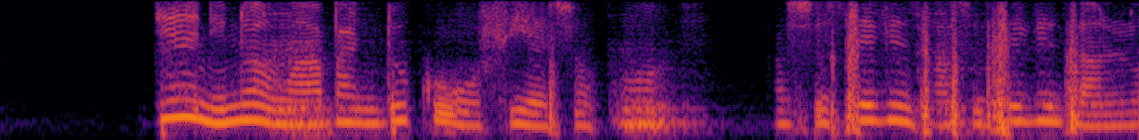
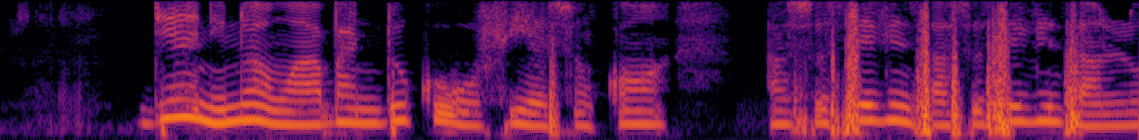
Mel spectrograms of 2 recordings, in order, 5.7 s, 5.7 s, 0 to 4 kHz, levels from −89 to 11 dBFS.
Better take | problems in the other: second | noise reduction (neural mask model RNNoise)

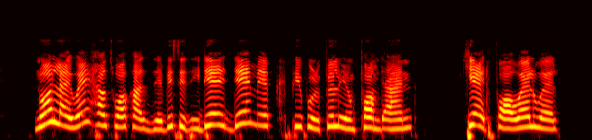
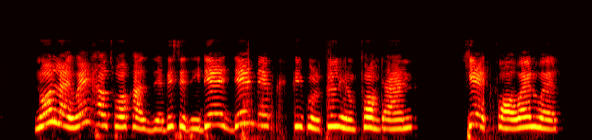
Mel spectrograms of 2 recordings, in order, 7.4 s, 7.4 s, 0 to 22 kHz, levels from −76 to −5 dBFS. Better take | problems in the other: first | noise reduction (neural mask model DeepFilterNet 3)

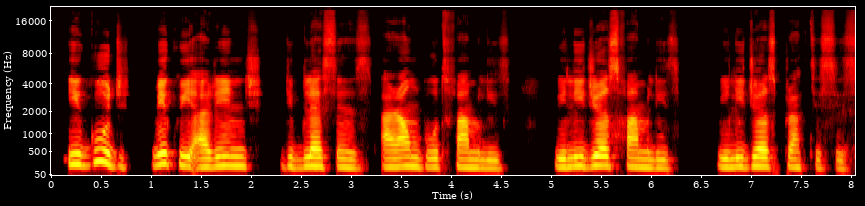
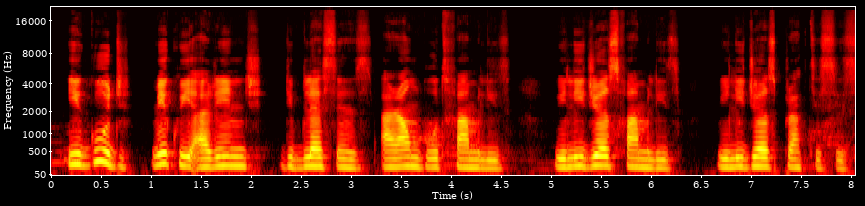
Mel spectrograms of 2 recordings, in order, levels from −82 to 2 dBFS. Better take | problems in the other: second | noise reduction (neural mask model Resemble Enhance denoiser)

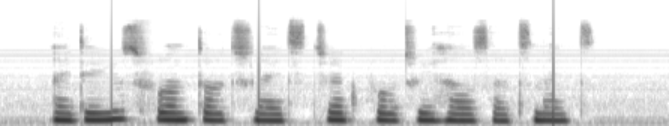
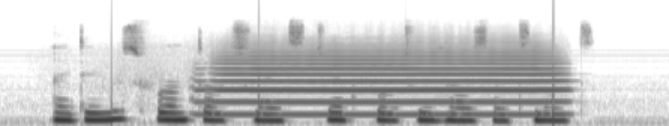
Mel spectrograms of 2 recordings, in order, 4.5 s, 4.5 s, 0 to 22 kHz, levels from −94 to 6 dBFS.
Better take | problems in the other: first | background sound (Trumpet); 6 dB below the speech

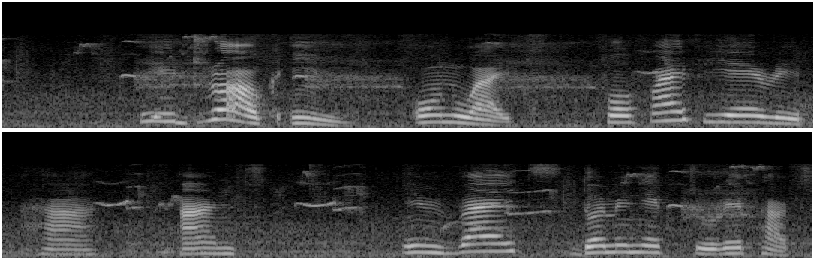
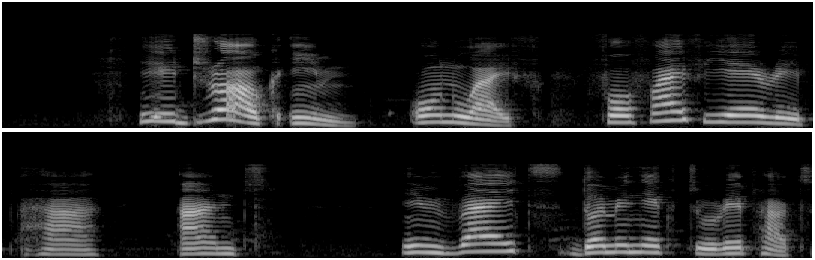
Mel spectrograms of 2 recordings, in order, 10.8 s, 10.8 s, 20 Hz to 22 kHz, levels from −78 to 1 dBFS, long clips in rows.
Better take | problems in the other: second | background sound (Bird); 14 dB below the speech

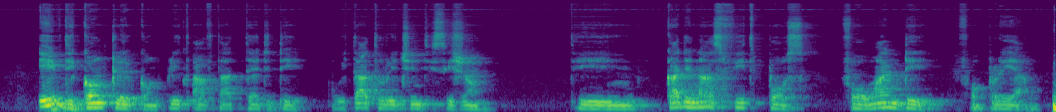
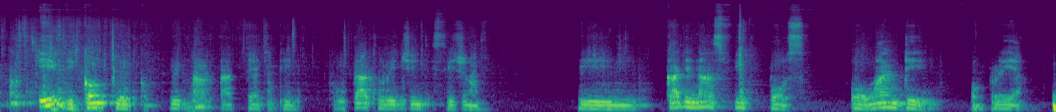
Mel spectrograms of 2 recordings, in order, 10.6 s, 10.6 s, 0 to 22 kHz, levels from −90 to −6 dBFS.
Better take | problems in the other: first | noise reduction (neural mask model RNNoise)

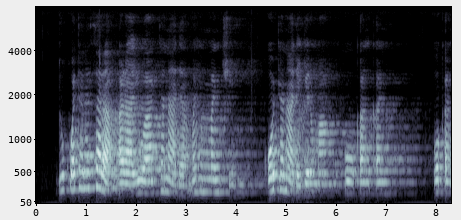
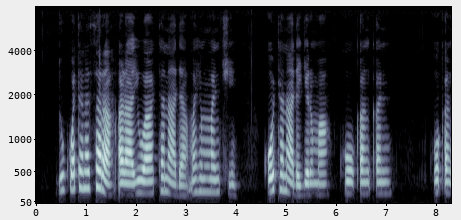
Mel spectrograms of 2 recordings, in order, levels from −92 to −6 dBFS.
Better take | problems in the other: second | room echo; dies away in 2 s

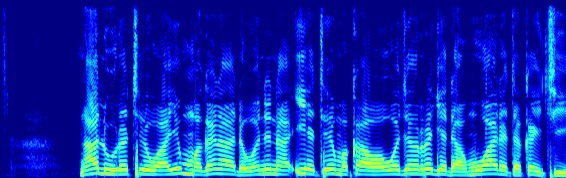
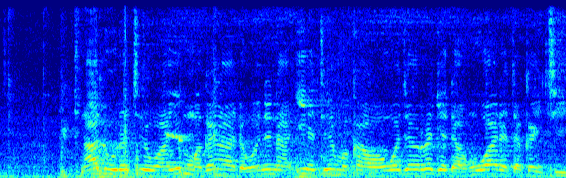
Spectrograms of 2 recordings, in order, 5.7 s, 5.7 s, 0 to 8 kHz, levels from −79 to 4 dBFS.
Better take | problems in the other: first | background sound (Sliding door / Train); 10 dB below the speech // room echo; dies away in 1.6 s

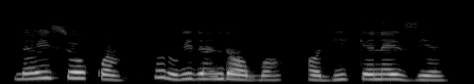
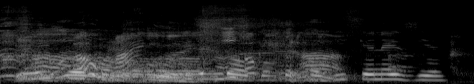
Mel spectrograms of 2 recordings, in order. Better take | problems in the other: first | background sound (Crowd / Gasp); as loud as the speech

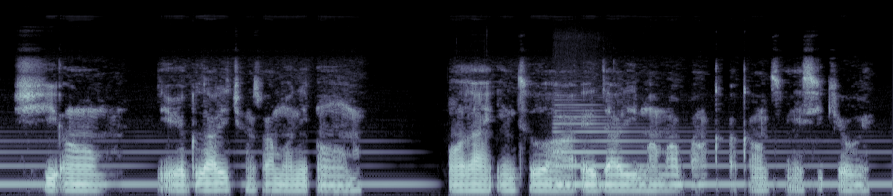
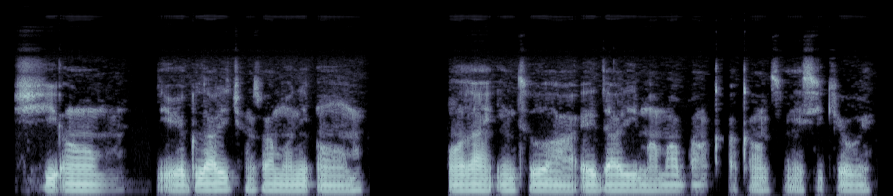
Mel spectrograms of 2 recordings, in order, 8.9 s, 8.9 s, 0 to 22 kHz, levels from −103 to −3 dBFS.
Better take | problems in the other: second | noise reduction (neural mask model RNNoise)

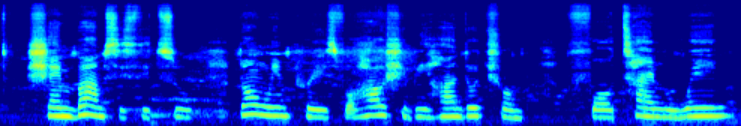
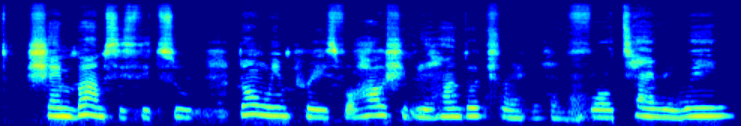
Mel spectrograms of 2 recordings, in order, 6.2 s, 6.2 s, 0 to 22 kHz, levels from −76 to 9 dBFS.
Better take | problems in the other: first | noise reduction (neural mask model Resemble Enhance denoiser)

